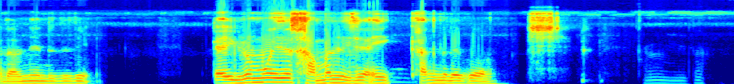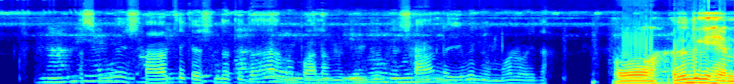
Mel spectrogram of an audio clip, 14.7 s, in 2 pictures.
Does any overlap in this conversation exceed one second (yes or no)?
no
